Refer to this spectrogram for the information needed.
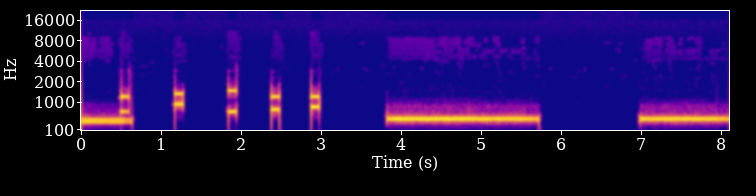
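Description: A steady dial tone cuts off into a quick series of short touch-tone beeps, each a paired pitch, then long ringback tones pulse with pauses between, as the radio show Brooke and Jeffrey in the Morning dials a woman's phone number. No voices are heard.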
